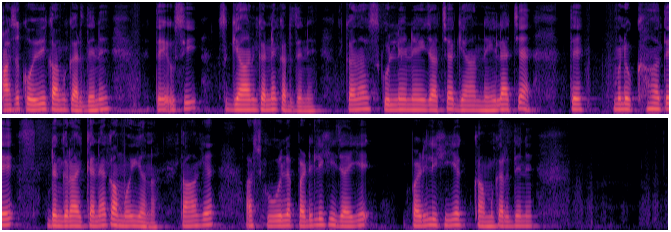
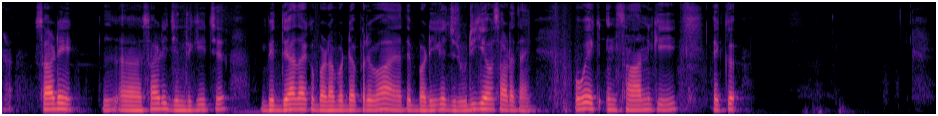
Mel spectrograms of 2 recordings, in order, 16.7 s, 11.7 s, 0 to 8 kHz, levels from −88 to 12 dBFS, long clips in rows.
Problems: low volume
